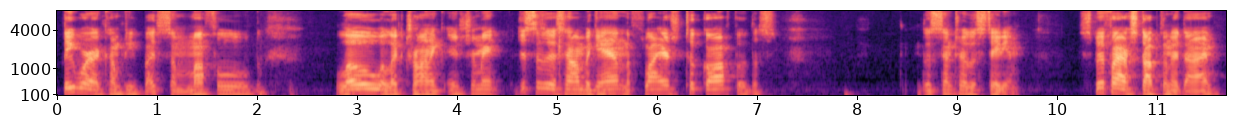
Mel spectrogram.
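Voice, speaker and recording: A man's voice: mid-range voice, a bit bright. Man narrating a story, amateur read-aloud. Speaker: fan fiction reader, narrator.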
